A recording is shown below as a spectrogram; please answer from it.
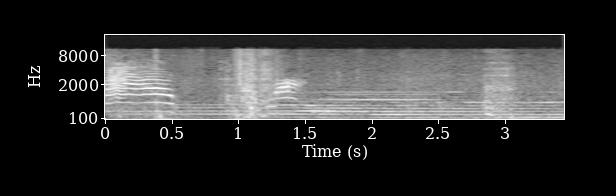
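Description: A companion cat in the game Monster Hunter Wilds meows a few times, short tonal calls spaced across the clip over quiet background music, with a voice speaking nearby.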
